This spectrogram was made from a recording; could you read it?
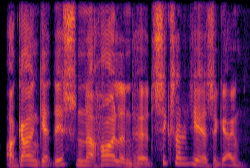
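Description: A man voicing Ronnie, a boastful, touchy former horseman turned milkman, in a storybook reading with a lively, much higher voice. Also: fast talker, no room sound, studio quality, full character voice. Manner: chatty, boastful, sour at times.

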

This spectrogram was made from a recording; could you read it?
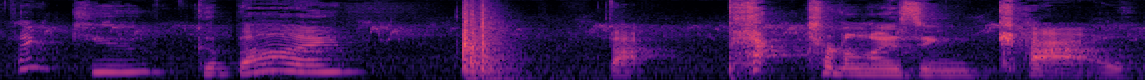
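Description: A woman's voice: on the high side, wildly swooping pitch, slow, heavy background noise, heavily acted. Woman acting a huffy village wife, swooping delivery. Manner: huffy, put-upon, emphatic. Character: indignant, fussy village wife fuming at a rival. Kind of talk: audio play acting.

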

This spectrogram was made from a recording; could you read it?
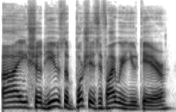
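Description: A man's voice: mid-range voice, sing-song, unhurried, no room sound, studio quality, voice pushed up. A man voicing a fussy, absent-minded woman witch in a storybook, with an apologetic, dithering, genteel manner. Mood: coaxing, fussy.

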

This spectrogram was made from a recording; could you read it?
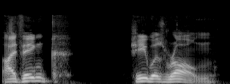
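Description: Man voicing grave, measured skeletal Death. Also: mid-range voice, sing-song, no room sound, studio quality. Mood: grave, calm. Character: Death, stately skeletal male reaper, calm and matter-of-fact. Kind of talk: audiobook character acting.

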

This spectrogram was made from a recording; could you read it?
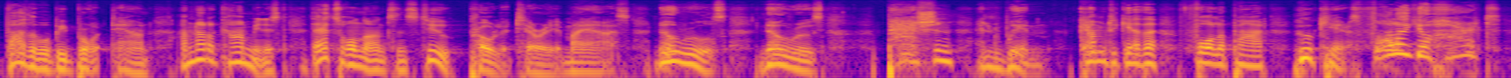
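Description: A man voicing a manic, rebellious fifteen-year-old boy in an audiobook, with an excited, urgent, hissing delivery. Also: on the low side, quick pace, few pauses, dry recording, studio quality, pitched above the performer's own voice. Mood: defiant, urgent.

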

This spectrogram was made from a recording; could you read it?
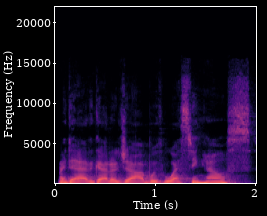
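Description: A woman born in Singapore, a guest musician telling stories in a podcast interview, animated and laughing often, her pitch jumping up as she talks. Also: moderate pace.

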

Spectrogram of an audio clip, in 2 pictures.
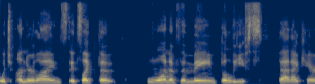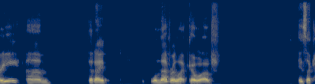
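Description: A woman guest in a casual podcast conversation, talking softly and reflectively with many filler words. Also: on the low side, slow pace, long pauses. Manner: soft-spoken, many "like" fillers.

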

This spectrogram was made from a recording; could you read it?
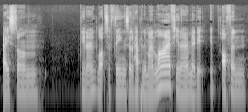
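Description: A man's voice: lowish voice, moderate pace. A man co-hosting a casual, reflective chat, explaining things in a hedging way full of filler phrases. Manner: hedging, explanatory, frequent 'you know' and 'like'. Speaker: podcast co-host.

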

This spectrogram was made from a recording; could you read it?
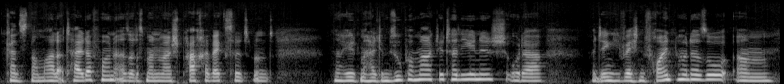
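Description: A woman's voice: on the low side, steady tone, brisk, darkish tone. A young woman from South Tyrol with a South Tyrolean German accent, chatting casually on a podcast, rambling with many fillers. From South Tyrol, Italy. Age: young adult. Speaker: podcast co-host. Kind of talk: casual chat.

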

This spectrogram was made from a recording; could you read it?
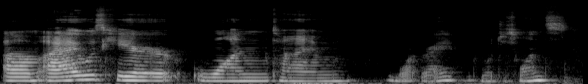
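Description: A woman's voice: low-pitched, fairly even intonation, extremely slow, gravelly. A young woman from Miami, a guitarist and singer, chatting casually in an interview with many fillers. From Miami, Florida.

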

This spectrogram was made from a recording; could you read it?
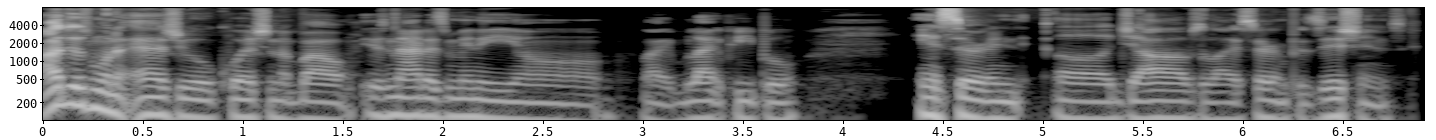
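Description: A man's voice: lowish voice, moderate pace. A man hosting a podcast, talking in a loose, casual way full of "uh," "like" and "man.". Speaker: podcast host.

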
